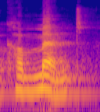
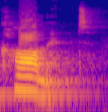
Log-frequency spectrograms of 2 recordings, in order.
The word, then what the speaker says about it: comment: Now, whether you use this word as a noun or as a verb, the first syllable is always com. So it's never a comment, it's a comment.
